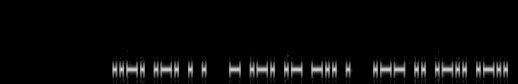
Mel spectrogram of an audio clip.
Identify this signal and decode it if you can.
Morse code, heard as a keyed tone, about 36 wpm, 700 Hz. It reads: FREE TRADE WILL
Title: Sentences from Top 1000 Words - Review Part 6 - 35wpm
